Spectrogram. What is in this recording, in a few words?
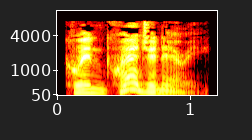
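"quinquagenary", English, uk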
